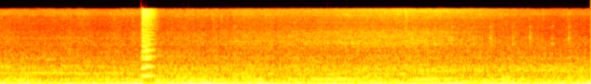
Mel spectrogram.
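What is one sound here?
Tyres hum on a paved road beneath a coach.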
